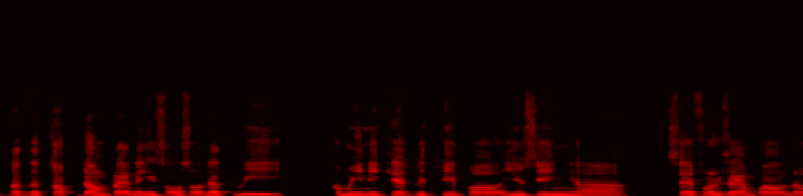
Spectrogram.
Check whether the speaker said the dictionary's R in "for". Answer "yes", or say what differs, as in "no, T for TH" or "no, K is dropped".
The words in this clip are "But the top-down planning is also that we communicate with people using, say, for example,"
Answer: yes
